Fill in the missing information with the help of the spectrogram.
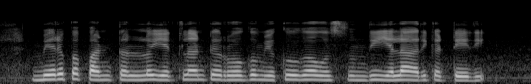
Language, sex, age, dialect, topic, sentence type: Telugu, female, 18-24, Southern, agriculture, question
